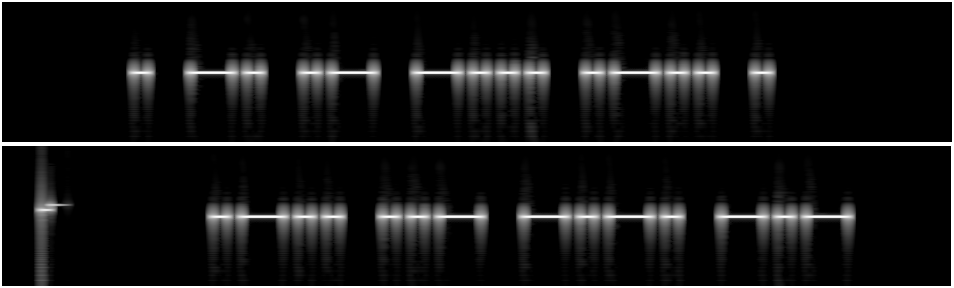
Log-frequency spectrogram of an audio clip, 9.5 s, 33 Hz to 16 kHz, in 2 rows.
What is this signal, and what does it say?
Morse code, heard as a keyed tone, about 17 wpm, 700 Hz. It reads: ENABLE LUCK
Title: Sentences from Top 1500 Words - New Word Drill Alt - 17wpm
